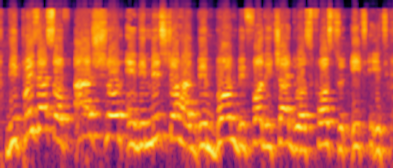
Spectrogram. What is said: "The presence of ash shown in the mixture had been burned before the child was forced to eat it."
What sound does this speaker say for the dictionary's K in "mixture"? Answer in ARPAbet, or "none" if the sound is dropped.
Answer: none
